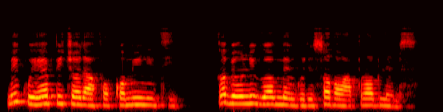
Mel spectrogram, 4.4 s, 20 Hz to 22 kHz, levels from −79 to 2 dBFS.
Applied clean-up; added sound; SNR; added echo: none; none; none; none.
